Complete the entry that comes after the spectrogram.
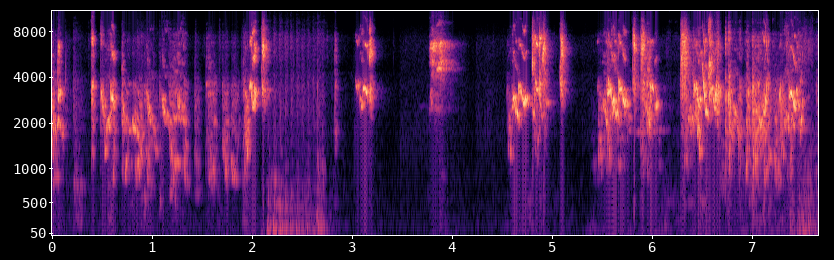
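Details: Budgerigars chirping and chattering indoors: dense, scratchy warbles and squawky chirps in rapid bursts with brief pauses, several birds overlapping.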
